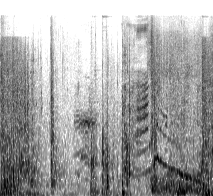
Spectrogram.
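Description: Wooden blocks crash and clatter as a structure collapses.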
